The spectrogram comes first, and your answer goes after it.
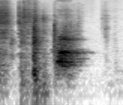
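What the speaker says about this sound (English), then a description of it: "Oh, my dog is going crazy." A pet puppy barks excitedly indoors, several quick close yips and barks in a short burst that trail off into quiet.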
